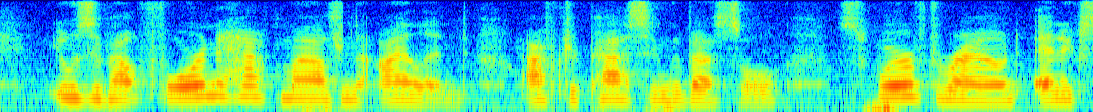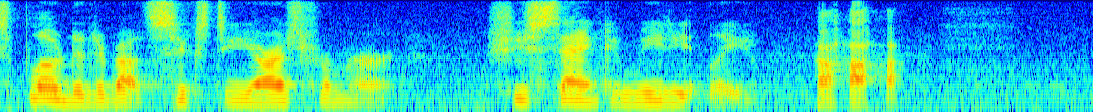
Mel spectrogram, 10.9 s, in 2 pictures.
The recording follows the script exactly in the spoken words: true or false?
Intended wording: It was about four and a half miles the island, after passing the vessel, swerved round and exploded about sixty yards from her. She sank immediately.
true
